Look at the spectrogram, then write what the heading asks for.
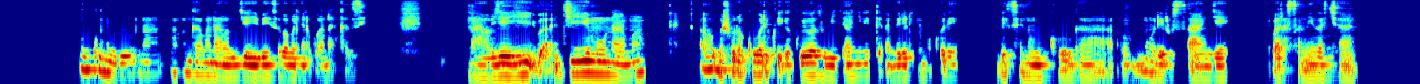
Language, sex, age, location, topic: Kinyarwanda, male, 25-35, Kigali, government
